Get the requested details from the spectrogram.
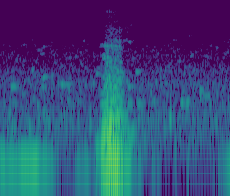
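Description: A man coughs briefly close to a microphone.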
